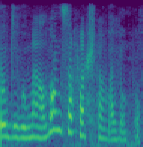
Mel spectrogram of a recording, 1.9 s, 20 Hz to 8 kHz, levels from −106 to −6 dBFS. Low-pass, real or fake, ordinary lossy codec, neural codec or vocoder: 7.2 kHz; fake; none; codec, 24 kHz, 1.5 kbps, HILCodec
